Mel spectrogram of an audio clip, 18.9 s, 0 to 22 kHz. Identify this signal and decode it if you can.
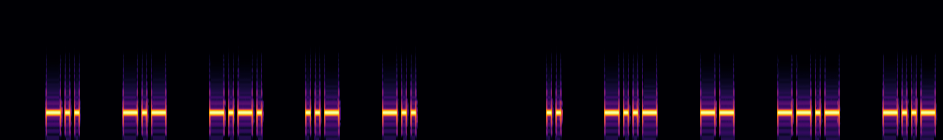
Morse code, heard as a keyed tone, about 13 wpm, spaced as for 7 wpm, 800 Hz. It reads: DKCUD IXMQX
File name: LEZIONI / 6 PKX0 / 6 PKX ws 12wpm 3106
